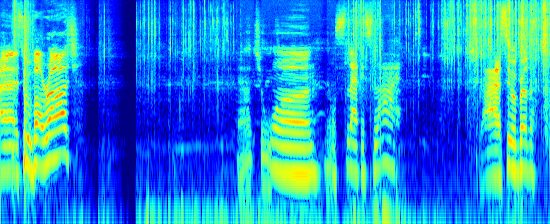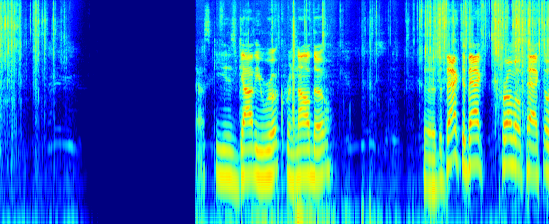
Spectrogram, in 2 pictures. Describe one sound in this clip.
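Plastic wrappers crinkle and rustle close by.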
